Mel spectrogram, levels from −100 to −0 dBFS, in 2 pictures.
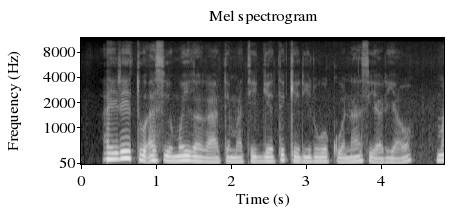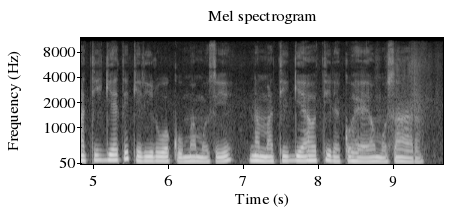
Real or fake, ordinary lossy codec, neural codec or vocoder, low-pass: real; none; none; 10.8 kHz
